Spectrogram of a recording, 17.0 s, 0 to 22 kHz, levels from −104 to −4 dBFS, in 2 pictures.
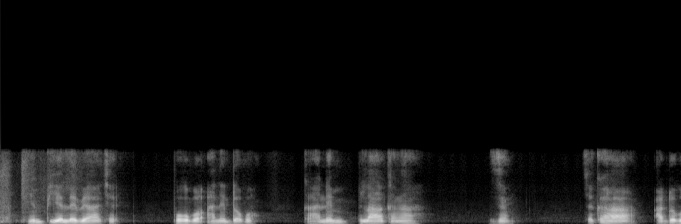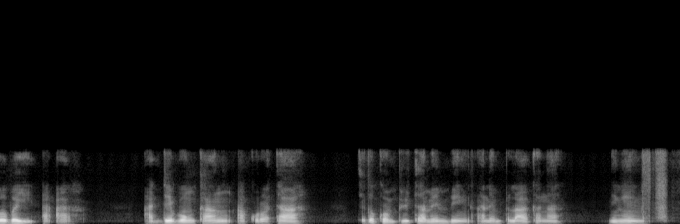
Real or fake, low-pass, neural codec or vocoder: fake; 7.2 kHz; codec, 16 kHz, 6 kbps, DAC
